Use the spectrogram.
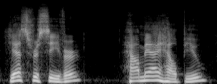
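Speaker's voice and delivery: high, bright intercom voice; speaker voice. Acted. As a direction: answer like a polite machine. Voice from wall speaker.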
